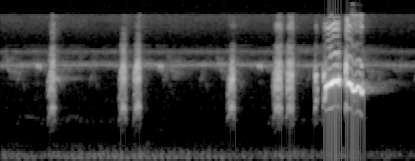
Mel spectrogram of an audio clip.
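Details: Lure sooty-headed bulbul, Bình Thuận, Vietnam: several short sharp chirps spaced over three seconds, then one brief rich warbled phrase dropping in pitch at the end, against a faint steady high tone.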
